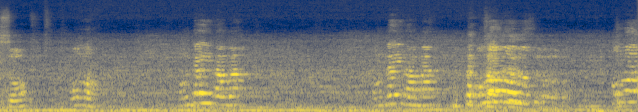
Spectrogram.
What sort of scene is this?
residential area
